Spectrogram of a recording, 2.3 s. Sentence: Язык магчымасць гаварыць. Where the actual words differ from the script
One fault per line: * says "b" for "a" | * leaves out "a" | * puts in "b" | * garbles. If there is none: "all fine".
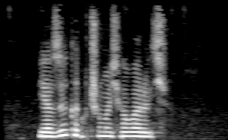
all fine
